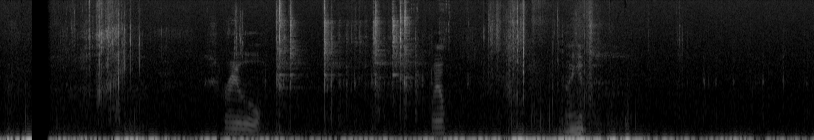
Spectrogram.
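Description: Scattered sharp clicks, knocks and light metallic rattles of handling around a metal livestock creep feeder, with a few short wordless vocal sounds from a man, one falling in pitch.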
